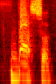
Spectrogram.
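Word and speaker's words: 다섯: নিচে আছে আরেকটা সিউদ তো এই বাচ্চি সিউদটা বাচ্চিমাম আকারে বসলে উচ্চারণ হবে ত তাই স এর সাথে আমরা আরেকটা ত নিলাম তাহলে উচ্চারণ হবে দাসুত আর এই দাসুত মানে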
